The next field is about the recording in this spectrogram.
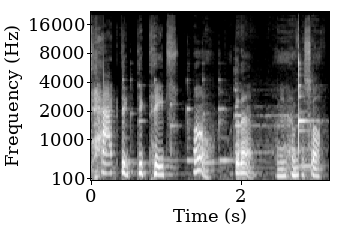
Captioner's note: phone rings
